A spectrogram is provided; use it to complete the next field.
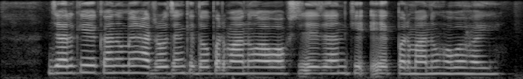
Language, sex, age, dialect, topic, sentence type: Magahi, female, 60-100, Central/Standard, banking, statement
